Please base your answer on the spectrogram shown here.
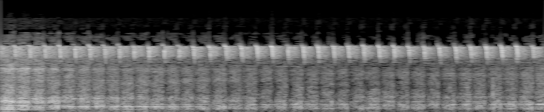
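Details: Plain prinia delivering a tight, rapid-fire song: a long, even run of sharp high notes, about two or three per second, over a low droning hum.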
